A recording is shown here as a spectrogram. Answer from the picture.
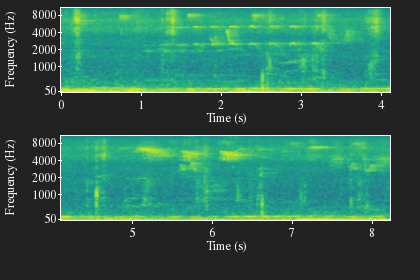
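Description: Birds chirping and whistling in short calls, with one held whistle between about one and three seconds in, over a low steady rumble.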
